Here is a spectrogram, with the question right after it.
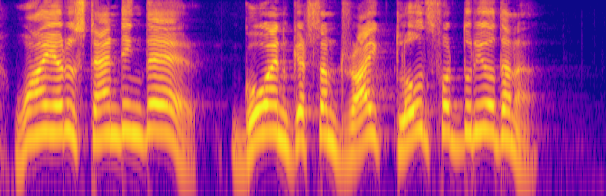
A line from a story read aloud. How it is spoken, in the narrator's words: He called out to the servants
